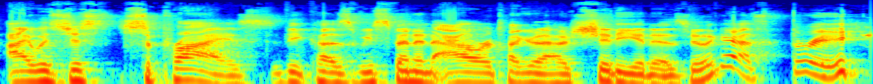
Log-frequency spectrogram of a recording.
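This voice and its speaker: A man co-hosting a casual movie review podcast, blunt and joking, laughing often and quickly apologizing. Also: mid-range voice, sharp tone. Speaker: podcast co-host.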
